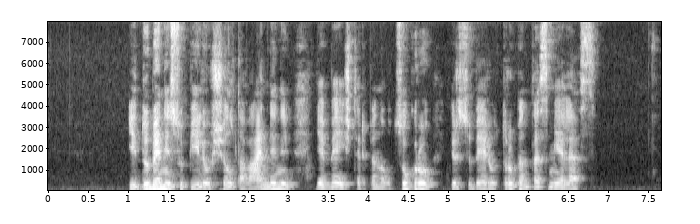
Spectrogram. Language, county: Lithuanian, Utena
